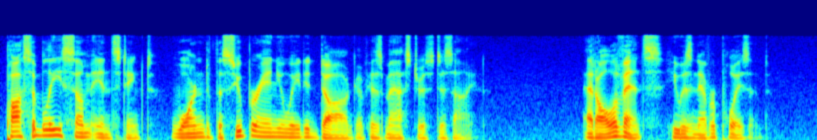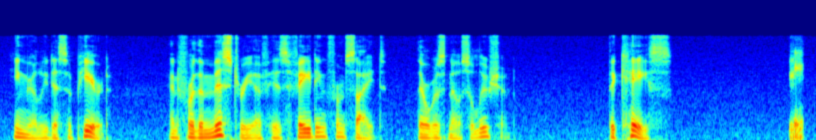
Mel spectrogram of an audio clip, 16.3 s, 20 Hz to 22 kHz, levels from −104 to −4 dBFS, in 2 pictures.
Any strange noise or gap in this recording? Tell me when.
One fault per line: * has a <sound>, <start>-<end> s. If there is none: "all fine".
* has a laugh, 16.1-16.2 s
